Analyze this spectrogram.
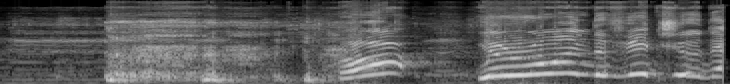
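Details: A father gives about three rough, harsh adult coughs in quick succession, interrupting his child's alphabet recording; the child's high-pitched voice follows.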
